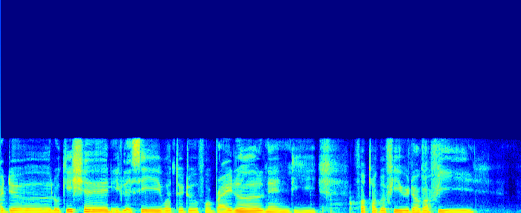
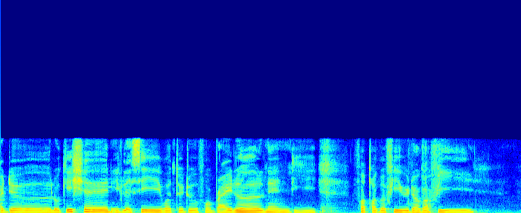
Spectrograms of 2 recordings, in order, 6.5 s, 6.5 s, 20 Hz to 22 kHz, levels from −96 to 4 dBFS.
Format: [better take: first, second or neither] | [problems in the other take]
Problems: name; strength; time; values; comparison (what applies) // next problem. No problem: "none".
second | noise reduction (neural separator model SepFormer DNS4)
